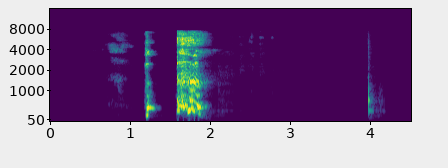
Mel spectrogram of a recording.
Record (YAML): cough_length: 4.5 s
cough_amplitude: 31275
cough_signal_mean_std_ratio: 0.25
survey_phase: beta (2021-08-13 to 2022-03-07)
age: 18-44
gender: Male
wearing_mask: 'No'
symptom_cough_any: true
symptom_runny_or_blocked_nose: true
symptom_sore_throat: true
symptom_fatigue: true
symptom_headache: true
symptom_other: true
smoker_status: Never smoked
respiratory_condition_asthma: false
respiratory_condition_other: false
recruitment_source: Test and Trace
submission_delay: 1 day
covid_test_result: Positive
covid_test_method: ePCR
